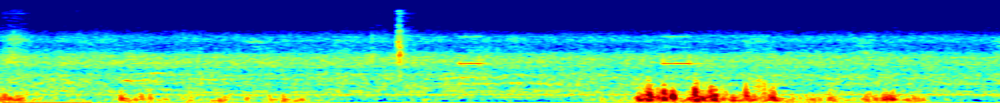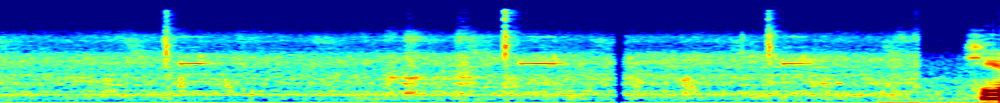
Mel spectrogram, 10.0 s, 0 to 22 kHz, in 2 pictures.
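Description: Peakmeter PM2108 clamp meter's rotary function selector being clicked round, giving several short high beeps while its screen stays blank. This is the fault where the meter powers on and beeps but the display does not come on.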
